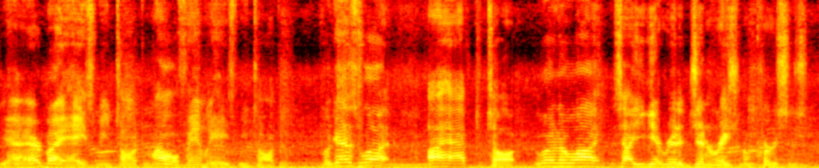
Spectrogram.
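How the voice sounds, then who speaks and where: Over music in the background and with audible room echo, the speaker talks at a very fast pace with lively intonation. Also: man, medium pitch for a man. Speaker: YouTuber. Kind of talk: angry rant. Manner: animated.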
